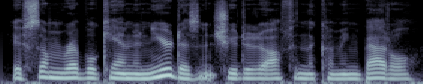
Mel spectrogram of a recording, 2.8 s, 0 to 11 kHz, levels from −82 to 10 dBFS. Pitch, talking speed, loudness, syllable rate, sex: 150 Hz, 255 wpm, -16 LUFS, 6.4 syllables/s, female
